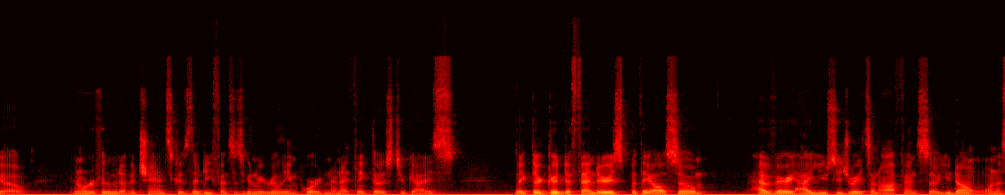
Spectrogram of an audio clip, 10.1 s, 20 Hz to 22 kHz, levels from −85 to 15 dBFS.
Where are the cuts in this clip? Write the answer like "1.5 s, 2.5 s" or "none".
none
